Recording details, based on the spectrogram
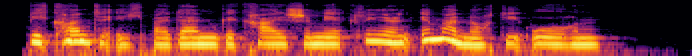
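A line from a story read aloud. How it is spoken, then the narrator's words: Laughing retort. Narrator (German): gab ich zurück und musste im selben Moment über meine durchgeknallte Freundin lachen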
